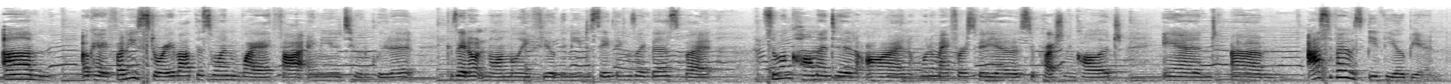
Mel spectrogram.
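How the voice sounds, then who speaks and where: Young woman, nineteen, lower voice; rambling casual vlog chat from her bedroom with background music. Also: normal speed. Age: teens. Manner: chatty, rambling with many fillers. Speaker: vlogger. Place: her bedroom on a rainy day.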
